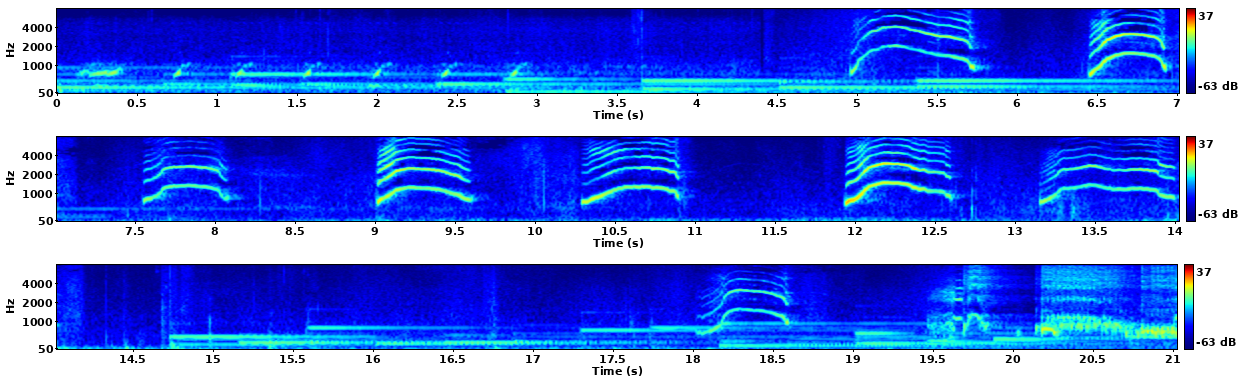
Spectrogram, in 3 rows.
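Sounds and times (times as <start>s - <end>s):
soft background music: 0.0s - 10.7s, 11.6s - 21.0s
small animal high-pitched calls: 5.0s - 8.2s, 9.0s - 11.0s, 11.9s - 14.2s, 18.0s - 18.8s, 19.4s - 21.0s.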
